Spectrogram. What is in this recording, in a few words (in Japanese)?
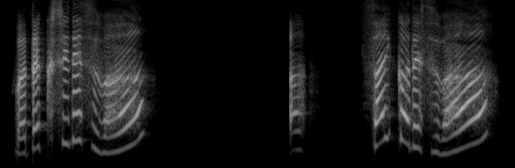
着信ボイス; 才華; お姉さま、えっちなことに興味がございます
